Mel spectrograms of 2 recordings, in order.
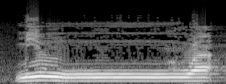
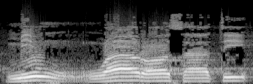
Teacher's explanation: kita masuk membaca huruf wawu dengan ditahan, kemudian kita dengungkan pangkal hidung kita · Shown in: first take · Term: idgham bi gunnah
